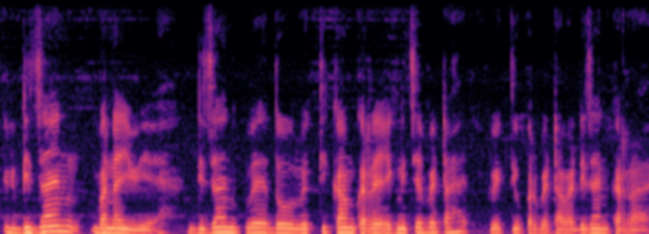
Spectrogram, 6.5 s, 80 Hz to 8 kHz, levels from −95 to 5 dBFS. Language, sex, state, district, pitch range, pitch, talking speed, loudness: Hindi, male, Rajasthan, Bikaner, 140-155 Hz, 145 Hz, 250 wpm, -17 LUFS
